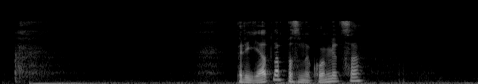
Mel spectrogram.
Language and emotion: Russian, positive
